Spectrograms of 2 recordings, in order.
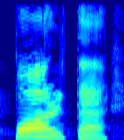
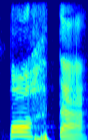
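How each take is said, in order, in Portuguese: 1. O R é puxado e alongado. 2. O R é falado sem puxar. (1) "pronuncia porta, ele puxa o R" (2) "Nós aqui pronunciamos porta"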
